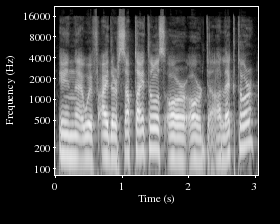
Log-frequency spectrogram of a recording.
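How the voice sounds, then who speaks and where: A man's voice: on the high side, moderate pace. A man from Poland with a Polish accent, a podcast co-host chatting casually and explaining at length with frequent restarts. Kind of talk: casual chat.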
